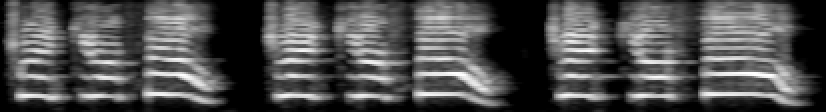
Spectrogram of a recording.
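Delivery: very high, slow, loud chant; drawn-out high-pitched tavern cheer; loud crowd repetition. Acted. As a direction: chant it like a roomful of drinkers. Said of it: "loud repetition from the tavern goers".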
